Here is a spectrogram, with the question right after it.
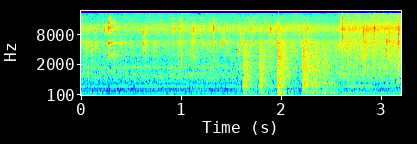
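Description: Sliced beef and onion fry in a pan for creamy bistek Tagalog, a close steady sizzle that swells into louder crackling bursts as the onion is added and stirred.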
